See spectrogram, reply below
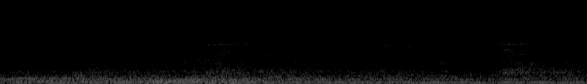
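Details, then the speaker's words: Stethoscope respiratory assessment: soft, smooth, clear breath sounds, bronchovesicular over the upper anterior chest and vesicular lower down and under the armpit, with no crackles or wheezes: normal breath sounds. "so I heard all normal lung sounds very clear up here I heard Branko vesicular and then down here miss secular as well as underneath the armpit vesicular and those are all normal lung sounds"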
